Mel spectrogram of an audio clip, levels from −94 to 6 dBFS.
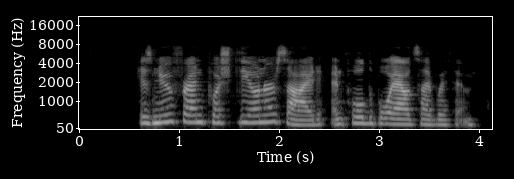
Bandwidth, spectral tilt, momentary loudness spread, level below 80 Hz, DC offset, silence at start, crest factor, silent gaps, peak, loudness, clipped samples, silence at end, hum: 7.8 kHz; -3.5 dB/octave; 10 LU; -82 dBFS; under 0.1%; 0.6 s; 20 dB; none; -18 dBFS; -37 LUFS; under 0.1%; 0.2 s; none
